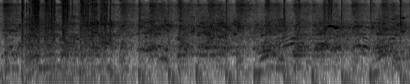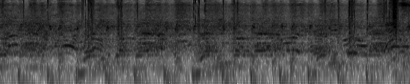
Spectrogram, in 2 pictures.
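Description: Live salegy dance music played loud through a PA, with a fast, steady beat and voices over it, and the crowd shouting and cheering along.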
